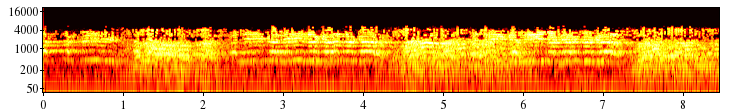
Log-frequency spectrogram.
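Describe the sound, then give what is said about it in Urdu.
A crowd at a religious gathering shouts its answer to a chanted slogan, many voices calling loudly together in several long, repeated bursts with short pauses between them. “بہت آہستہ نعرہ لگاتے ہیں، اگر کسی نے نعرہ لگا ہی دیا ہے تو اس کا جواب تو آپ سارے دیں۔”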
